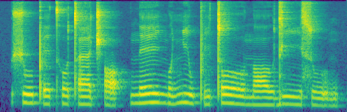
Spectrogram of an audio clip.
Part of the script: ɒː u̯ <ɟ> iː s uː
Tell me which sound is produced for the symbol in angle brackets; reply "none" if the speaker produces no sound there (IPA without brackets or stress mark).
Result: d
